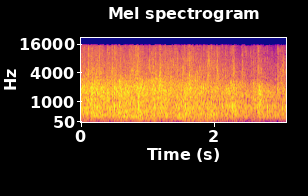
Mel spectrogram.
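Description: A church audience applauds to welcome guests at Calvary, with dense, steady clapping from many hands at an even level throughout.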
